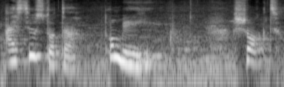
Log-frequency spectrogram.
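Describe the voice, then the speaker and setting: A woman's voice: a little high, sing-song, takes it slowly, slight background noise, poor audio. A woman giving a personal testimony to camera, partly from notes, conversational and speaking directly to the viewer. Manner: conversational, addresses the viewer directly, checks for understanding. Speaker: teacher, singer and stutter awareness advocate.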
